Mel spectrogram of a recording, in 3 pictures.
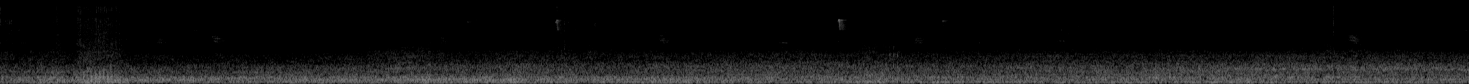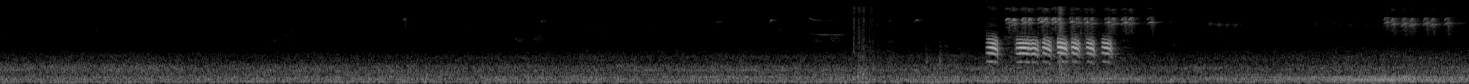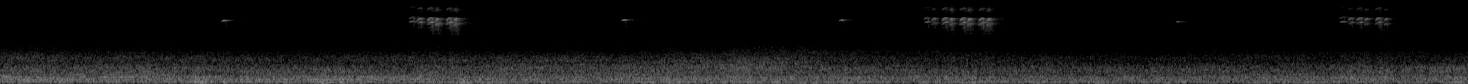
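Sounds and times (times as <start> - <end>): bird twittering and chips: 22.8 - 27.2.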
